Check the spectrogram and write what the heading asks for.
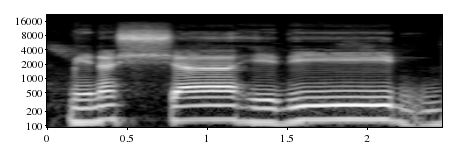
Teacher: مد العارض وقفی ہوگا، 3 سے 5 الف کی مقدار یا 3 سے 5 سیکنڈ کی مقدار کے برابر کھینچ کر وقف کریں گے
